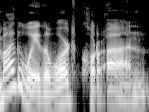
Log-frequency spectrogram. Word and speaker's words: Qur'an: And by the way, the word Quran, like we say it with a specific type of sharp turn in the middle of the word, Quran, which grammarians refer to as a glottal stop.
